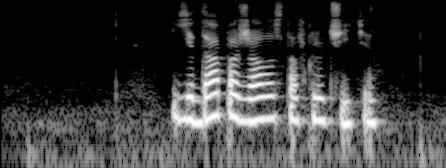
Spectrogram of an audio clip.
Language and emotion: Russian, neutral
